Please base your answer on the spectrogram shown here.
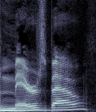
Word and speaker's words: Merzbow: It's he pronounced Maresbow, actually.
